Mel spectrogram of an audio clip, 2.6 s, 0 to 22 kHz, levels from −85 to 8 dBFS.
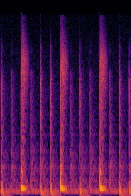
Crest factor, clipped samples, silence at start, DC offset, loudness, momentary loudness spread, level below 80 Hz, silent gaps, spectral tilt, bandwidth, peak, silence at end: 18 dB; under 0.1%; 0 s; under 0.1%; -21 LUFS; 11 LU; -38 dBFS; none; -5 dB/octave; 15.5 kHz; -2 dBFS; 0 s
